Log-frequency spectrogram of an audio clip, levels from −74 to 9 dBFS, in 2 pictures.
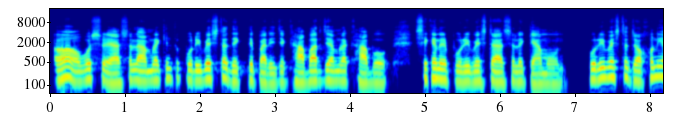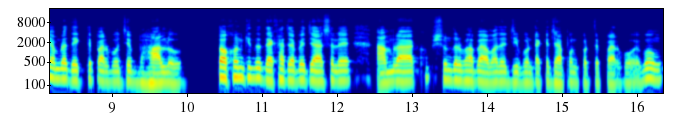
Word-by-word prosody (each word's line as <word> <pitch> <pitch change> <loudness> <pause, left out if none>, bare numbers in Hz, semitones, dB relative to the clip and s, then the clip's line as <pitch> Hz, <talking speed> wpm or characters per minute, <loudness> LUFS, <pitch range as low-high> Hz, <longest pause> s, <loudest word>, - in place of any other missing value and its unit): আ - - +5 0.3
অবশ্যই। 150 -2 0
আসলে 145 +5 -3
আমরা 140 +2 0
কিন্তু 160 0 -7
পরিবেশটা 150 +4 +1
দেখতে 130 +3 -3
পারি 120 -3 +1
যে, - - -3
খাবার 130 +2 +4
যে - - +2
আমরা 135 0 -1
খাবো 115 0 0 0.6
সেখানের 155 -1 +2
পরিবেশটা 130 +1 -1
আসলে 130 +2 -4
কেমন? 110 -1 -3 0.4
পরিবেশটা 170 +3 +1
যখনই 175 +7 0
আমরা 160 0 +1
দেখতে 140 +2 -3
পারব 130 -2 +1 0.2
যে 135 - -1 0.2
ভালো, 120 0 +3 0.6
তখন 175 0 +7
কিন্তু 170 -1 -1
দেখা 140 +2 +2
যাবে 140 +1 +1
যে - - +4
আসলে 135 +1 -3 0.6
আমরা 130 +3 +2 0.3
খুব 170 0 -16
সুন্দরভাবে 140 -2 0
আমাদের 125 +1 -2
জীবনটাকে 125 0 -5
যাপন 120 +2 -1
করতে 120 0 -6
পারব। 110 +1 -2 0.2
এবং 160 +6 0
135 Hz, 145 wpm, -23 LUFS, 125-150 Hz, 0.6 s, তখন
